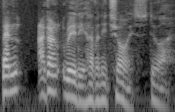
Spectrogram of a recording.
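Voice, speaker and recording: A man playing a coldly reasonable, patronising prison official in a radio drama, probing and advising with measured authority. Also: medium pitch, lively intonation, darkish tone, husky. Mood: exasperated.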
